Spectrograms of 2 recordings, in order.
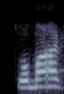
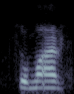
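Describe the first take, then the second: No difference in how they are said.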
